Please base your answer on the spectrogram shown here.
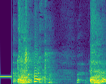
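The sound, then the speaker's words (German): A short beep tone precedes coughing: a rough burst of two or three coughs, a brief pause with a breathy rasp, then another loud cough. “Sehr authentisches Husten von beiden Protagonisten.”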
